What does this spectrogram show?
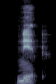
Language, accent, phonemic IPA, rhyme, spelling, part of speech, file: English, Australia, /nɪp/, -ɪp, Nip, noun / adjective, En-au-Nip.ogg
- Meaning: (noun) A Japanese person; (adjective) Japanese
